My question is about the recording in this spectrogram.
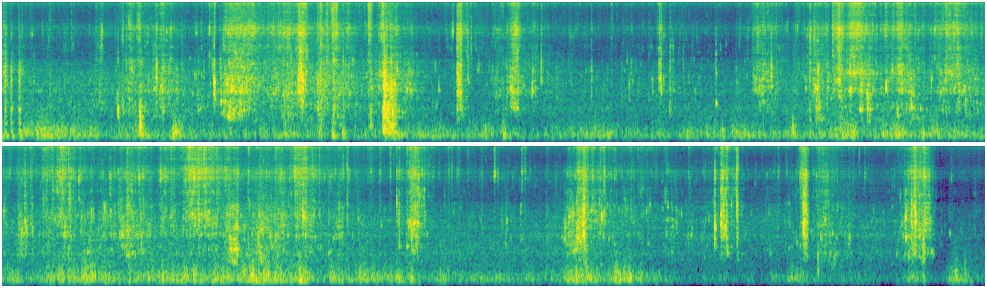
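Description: Wind buffeting the microphone and water washing against the hull of a small outrigger fishing boat, with scattered knocks and clicks as a handline is worked over the side.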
